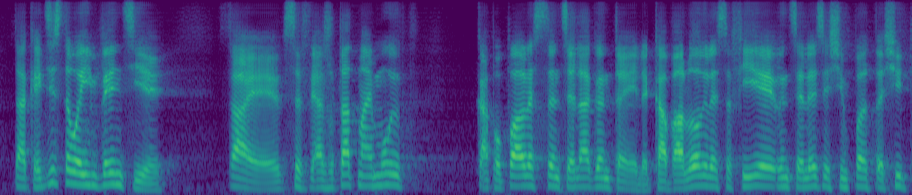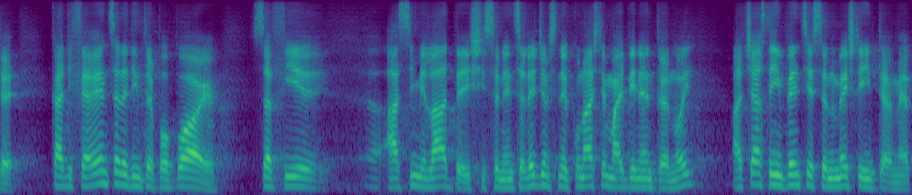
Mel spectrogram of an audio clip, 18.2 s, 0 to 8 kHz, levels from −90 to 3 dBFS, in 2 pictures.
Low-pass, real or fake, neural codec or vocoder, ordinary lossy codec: none; fake; codec, 16 kHz, about 1 kbps, DyCAST, with the encoder's durations; none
